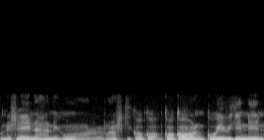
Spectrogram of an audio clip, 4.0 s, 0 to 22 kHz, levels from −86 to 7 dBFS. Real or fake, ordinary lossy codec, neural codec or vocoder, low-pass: real; none; none; 7.2 kHz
